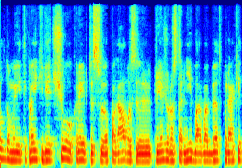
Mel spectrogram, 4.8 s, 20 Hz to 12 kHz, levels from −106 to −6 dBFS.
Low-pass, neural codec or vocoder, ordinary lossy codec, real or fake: 10.8 kHz; none; AAC, 48 kbps; real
